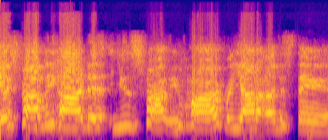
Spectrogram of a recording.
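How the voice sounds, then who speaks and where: Loud and animated, a woman with a high voice speaks with very wide pitch swings over noticeable background noise. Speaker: entertainer. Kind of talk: casual chat. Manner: loud, animated.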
